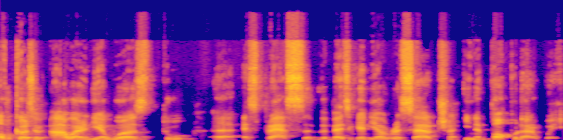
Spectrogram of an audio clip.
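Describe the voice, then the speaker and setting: Here a man talks at a moderate pace with hardly any pauses. He speaks in an Italian accent. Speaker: university department director. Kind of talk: opening speech. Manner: halting.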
